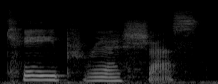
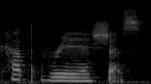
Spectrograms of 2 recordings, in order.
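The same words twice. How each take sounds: First: The first syllable has a long a sound. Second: The first syllable has an uh sound. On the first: The speaker calls it wrong. "the sound long A" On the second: The speaker calls it right. "let's try an uh sound here now"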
